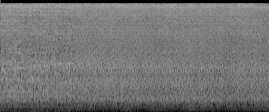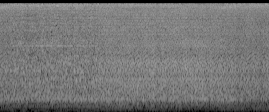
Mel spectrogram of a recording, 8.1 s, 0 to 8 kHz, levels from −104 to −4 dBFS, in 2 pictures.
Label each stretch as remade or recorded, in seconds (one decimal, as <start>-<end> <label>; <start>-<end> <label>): 0.0-1.1 recorded; 1.1-4.2 remade; 4.2-5.5 recorded; 5.5-8.1 remade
